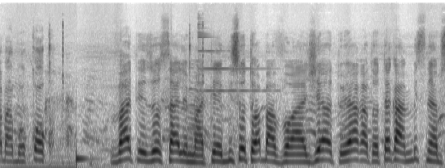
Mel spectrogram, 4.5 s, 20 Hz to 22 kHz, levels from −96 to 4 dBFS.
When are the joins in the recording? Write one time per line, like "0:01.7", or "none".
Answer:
0:00.9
